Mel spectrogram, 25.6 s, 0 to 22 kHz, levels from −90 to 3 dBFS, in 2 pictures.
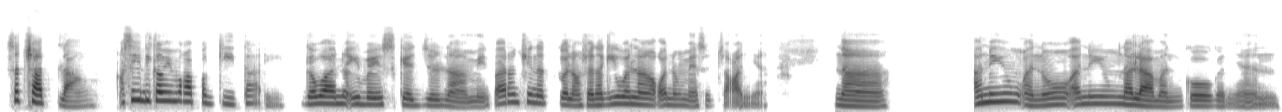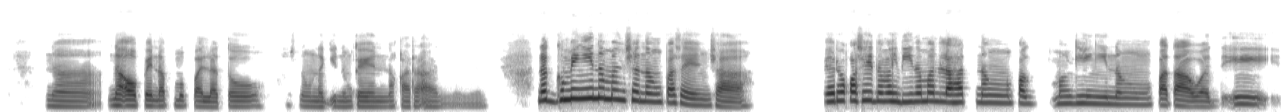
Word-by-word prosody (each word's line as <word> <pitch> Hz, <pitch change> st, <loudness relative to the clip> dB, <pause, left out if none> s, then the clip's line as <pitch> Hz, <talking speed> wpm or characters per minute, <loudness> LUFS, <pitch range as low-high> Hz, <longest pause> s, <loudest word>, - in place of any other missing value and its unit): Sa 320 Hz, -, 0 dB
chat 255 Hz, -6 st, +4 dB
lang. 155 Hz, -1 st, -8 dB, 0.2 s
Kasi 320 Hz, +6 st, -3 dB
hindi 315 Hz, -1 st, -1 dB
kami 310 Hz, -1 st, +3 dB
makapag-kita, 235 Hz, -6 st, -5 dB
eh, 190 Hz, -, -22 dB, 0.2 s
gawa 220 Hz, 0 st, +3 dB
ng 220 Hz, -2 st, -4 dB
iba 205 Hz, -1 st, -2 dB
yung 205 Hz, -, -5 dB
schedule 180 Hz, -3 st, -7 dB
namin. 145 Hz, -3 st, -7 dB
Parang 260 Hz, +4 st, -3 dB
chinat 245 Hz, -4 st, -5 dB
ko 195 Hz, -1 st, -1 dB
lang 175 Hz, 0 st, -4 dB
siya, 180 Hz, -, -1 dB
nag-iwan 215 Hz, +4 st, -2 dB
lang 200 Hz, -2 st, 0 dB
ako -, -, -2 dB
ng 185 Hz, -1 st, -7 dB
message 165 Hz, +1 st, -12 dB
sa -, -, -9 dB
kanya, -, -, -12 dB, 0.7 s
na 160 Hz, -4 st, -1 dB, 0.9 s
ano 235 Hz, +5 st, -1 dB
yung 280 Hz, 0 st, -2 dB
ano, 185 Hz, +3 st, -4 dB
ano 205 Hz, +3 st, -3 dB
yung 225 Hz, -1 st, -5 dB
nalaman 155 Hz, -6 st, 0 dB
ko 165 Hz, -1 st, -2 dB
ganiyan, 75 Hz, -, -13 dB, 0.4 s
na 150 Hz, -3 st, -4 dB, 0.2 s
na-open 170 Hz, -2 st, +4 dB
up -, -, -11 dB
mo 160 Hz, -1 st, -7 dB
pala 145 Hz, -3 st, -2 dB
'to, 150 Hz, +2 st, -5 dB, 0.3 s
nung 155 Hz, -2 st, -8 dB
nag-inom 150 Hz, 0 st, -8 dB
kayo 150 Hz, 0 st, -1 dB
nung 145 Hz, +1 st, -9 dB
nakaraan, 145 Hz, -, -6 dB
ganiyan. 75 Hz, 0 st, -21 dB, 0.5 s
Nag 320 Hz, 0 st, +6 dB
humingi 375 Hz, +2 st, +9 dB
naman 365 Hz, -3 st, +5 dB
siya 325 Hz, -1 st, +3 dB
ng 280 Hz, -2 st, +1 dB
pasensiya. 175 Hz, -, 0 dB, 0.7 s
Pero 285 Hz, +2 st, +5 dB
kasi 310 Hz, 0 st, +4 dB
naman 295 Hz, -1 st, +4 dB
hindi 275 Hz, +1 st, 0 dB
naman 290 Hz, 0 st, +3 dB
lahat 260 Hz, -1 st, +7 dB, 0.2 s
ng 245 Hz, -1 st, -1 dB
pag 230 Hz, -2 st, -1 dB, 0.2 s
maghihingi 225 Hz, 0 st, -2 dB
ng 200 Hz, -1 st, -5 dB
patawad, 155 Hz, -5 st, +2 dB
eh, 215 Hz, +8 st, -2 dB
195 Hz, 150 wpm, -26 LUFS, 155-245 Hz, 0.9 s, humingi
